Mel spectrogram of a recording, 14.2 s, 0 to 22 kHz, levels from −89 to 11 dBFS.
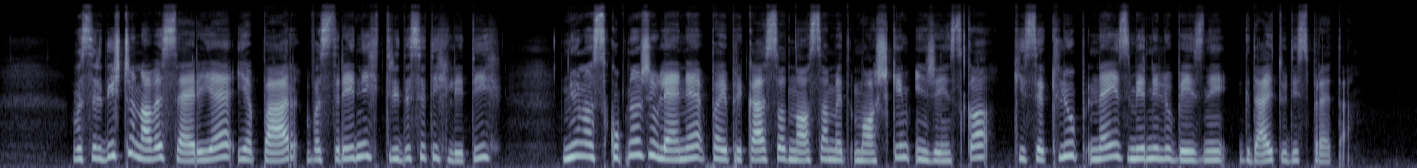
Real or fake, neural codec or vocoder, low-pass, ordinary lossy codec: real; none; 19.8 kHz; none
